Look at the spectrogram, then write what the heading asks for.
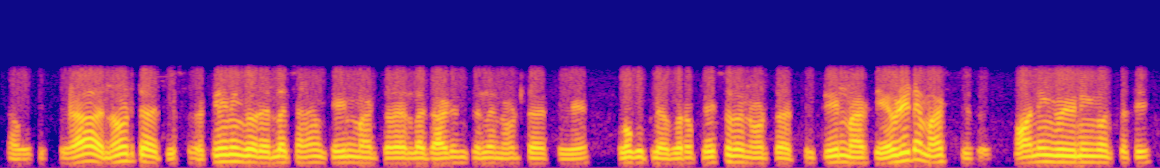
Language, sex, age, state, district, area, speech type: Kannada, male, 60+, Karnataka, Davanagere, rural, conversation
